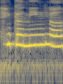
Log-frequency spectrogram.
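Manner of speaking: high mock sob; fake crying. Greeting an arriving neighbour, fake crying. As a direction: put on tears between the words. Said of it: "அழுத மாதிரி இருக்கேன்".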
